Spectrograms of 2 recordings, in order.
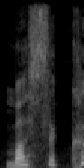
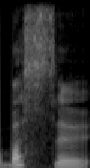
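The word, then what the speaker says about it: muscle: 하면 근육이죠 마스크가 모금이에요 머스크 하지 않고 머슬 얘는 아예 발음을 하지 말라고 사전에도 발음하지 말라고 나왔어요 발음을 했는데 안 들리는게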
